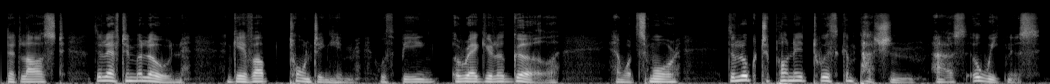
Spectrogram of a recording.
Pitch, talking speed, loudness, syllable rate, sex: 120 Hz, 165 wpm, -20 LUFS, 4.9 syllables/s, male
